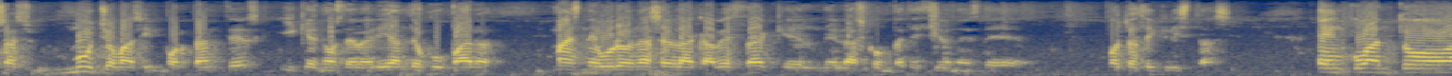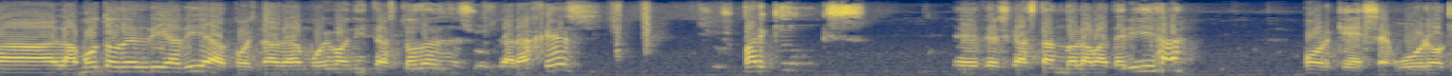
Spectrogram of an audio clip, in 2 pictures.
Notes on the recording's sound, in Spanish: Ah, por cierto, disculpad el audio que es espantoso.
